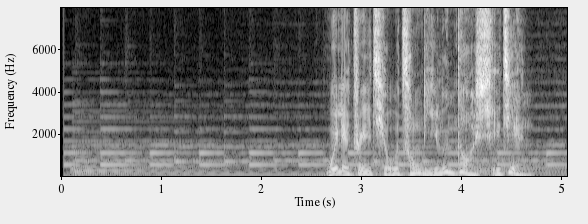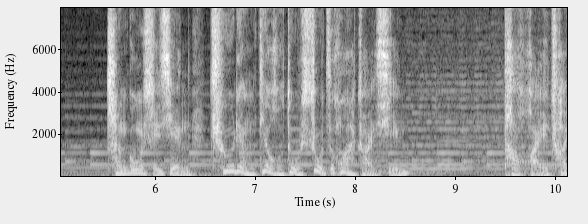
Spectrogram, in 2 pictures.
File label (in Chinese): 宣传讲述科技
